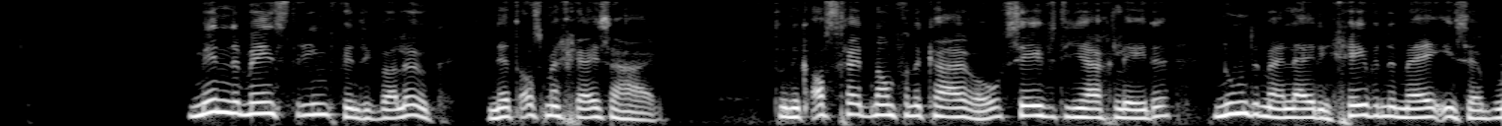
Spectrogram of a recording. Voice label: interview fragment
